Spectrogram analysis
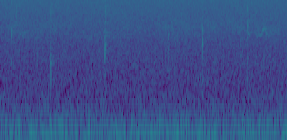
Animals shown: Ovenbird (Seiurus aurocapilla)

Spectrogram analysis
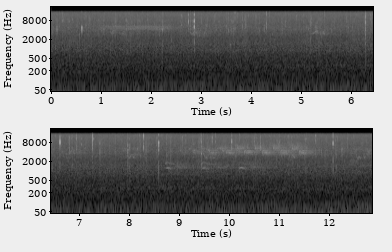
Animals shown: American Crow (Corvus brachyrhynchos)
Red-eyed Vireo (Vireo olivaceus)
Ovenbird (Seiurus aurocapilla)
Pine Warbler (Setophaga pinus)

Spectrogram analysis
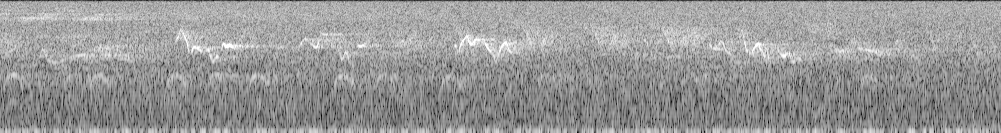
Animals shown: Black-and-white Warbler (Mniotilta varia)
Red-eyed Vireo (Vireo olivaceus)
Ovenbird (Seiurus aurocapilla)
American Crow (Corvus brachyrhynchos)

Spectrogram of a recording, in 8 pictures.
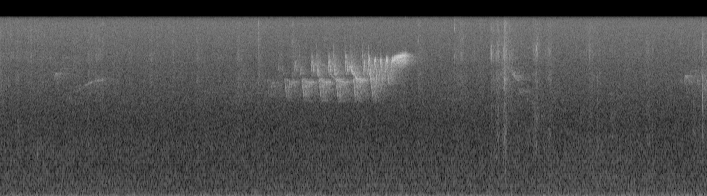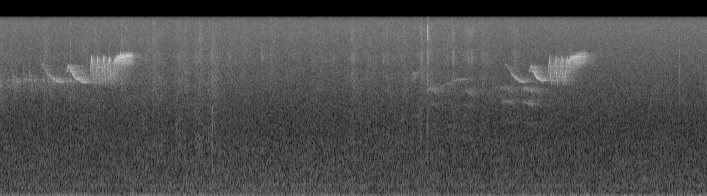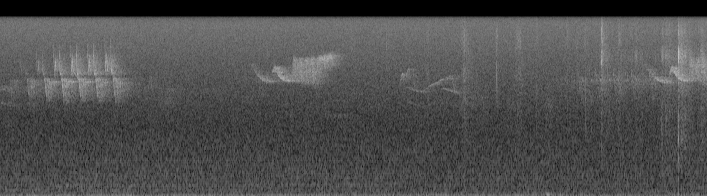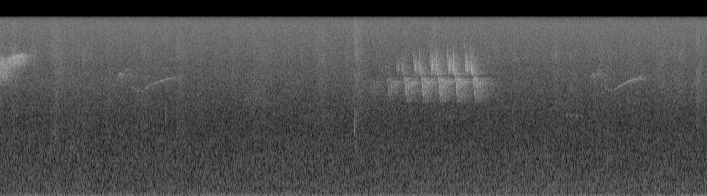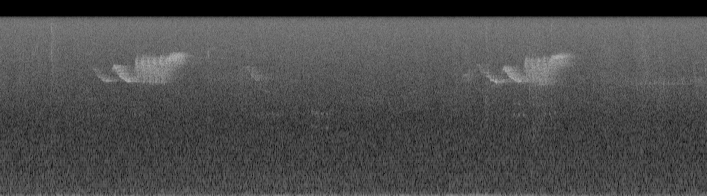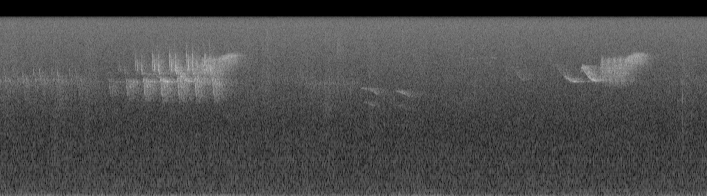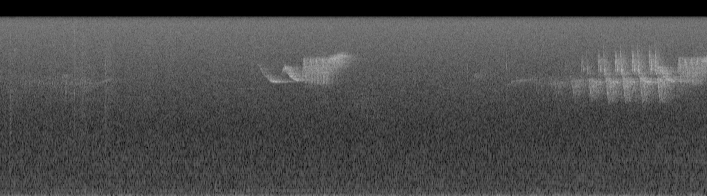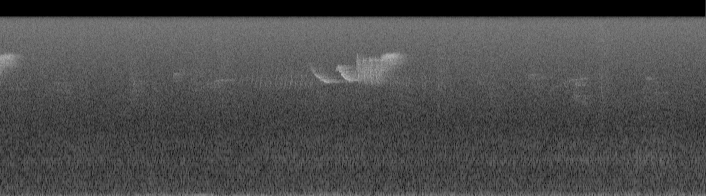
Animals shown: Pine Warbler (Setophaga pinus)
Blue Jay (Cyanocitta cristata)
Eastern Wood-Pewee (Contopus virens)
Ovenbird (Seiurus aurocapilla)
Black-throated Blue Warbler (Setophaga caerulescens)

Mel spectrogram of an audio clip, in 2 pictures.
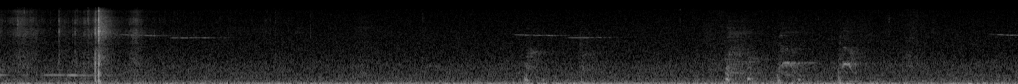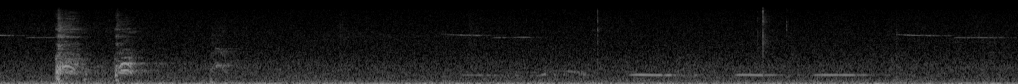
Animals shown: Black-capped Chickadee (Poecile atricapillus)
Mourning Dove (Zenaida macroura)

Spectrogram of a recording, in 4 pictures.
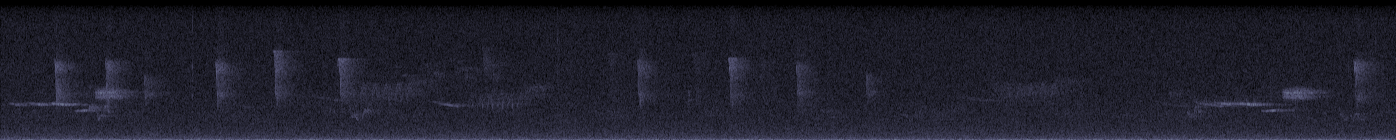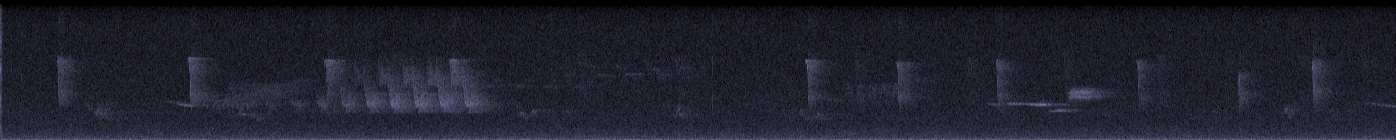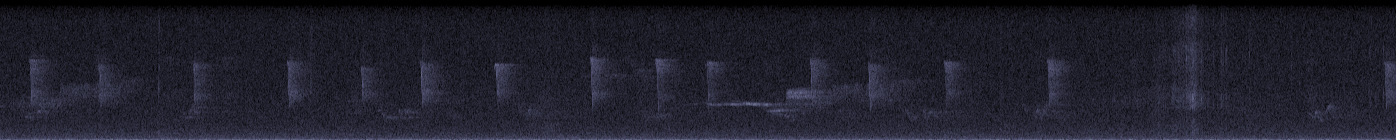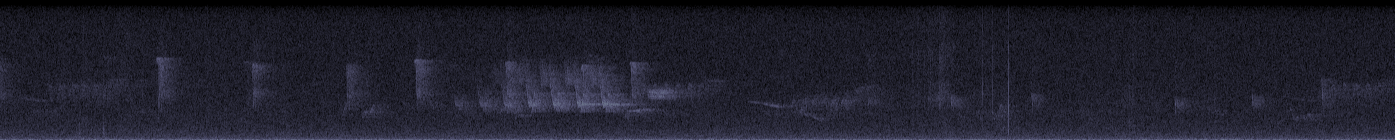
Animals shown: Black-throated Green Warbler (Setophaga virens)
Blackburnian Warbler (Setophaga fusca)
Yellow-rumped Warbler (Setophaga coronata)
Red-eyed Vireo (Vireo olivaceus)
Ovenbird (Seiurus aurocapilla)
Eastern Chipmunk (Tamias striatus)
Black-throated Blue Warbler (Setophaga caerulescens)

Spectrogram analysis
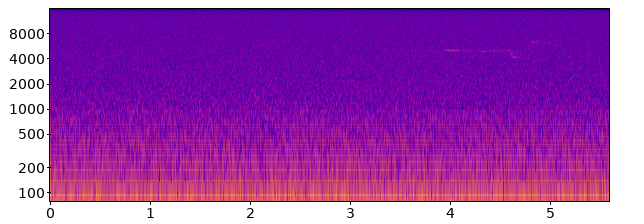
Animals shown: Black-throated Green Warbler (Setophaga virens)

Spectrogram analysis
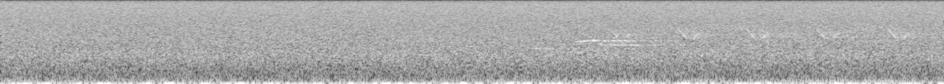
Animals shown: Ovenbird (Seiurus aurocapilla)

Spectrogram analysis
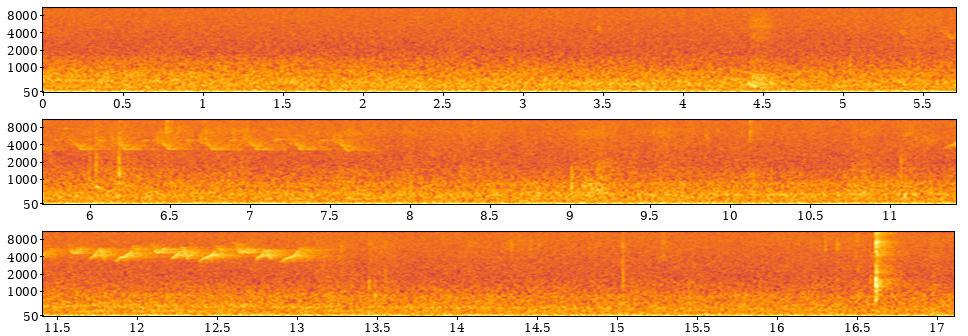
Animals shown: Common Yellowthroat (Geothlypis trichas)
Ovenbird (Seiurus aurocapilla)

